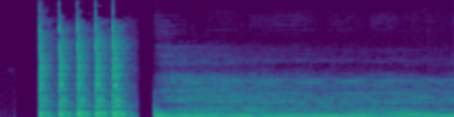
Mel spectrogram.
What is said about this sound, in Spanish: ese día yo estaba tendiendo mi cama que estaba justo al lado de una de las ventanas y mientras hacía mi cama, escuché un golpe en la ventana.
